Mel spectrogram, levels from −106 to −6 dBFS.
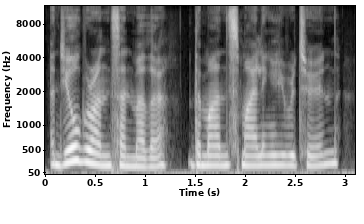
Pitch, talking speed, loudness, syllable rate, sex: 205 Hz, 155 wpm, -17 LUFS, 5.2 syllables/s, female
